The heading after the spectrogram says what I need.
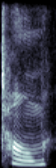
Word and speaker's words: tome: You're thinking of tomb, not tome. Although to some people who pronounce tome like tomb, Dwayne.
